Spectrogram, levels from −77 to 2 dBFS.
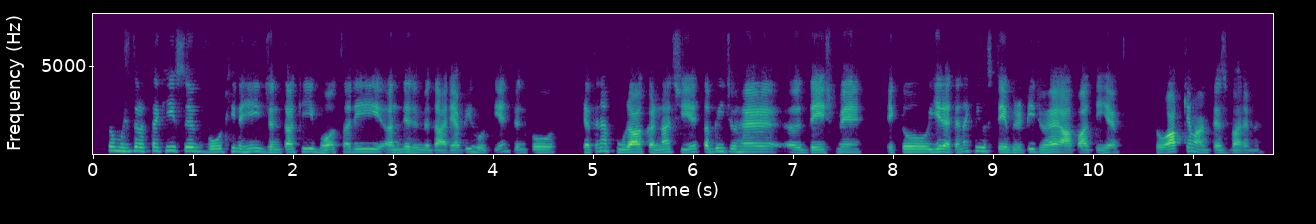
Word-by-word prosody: तो 220 - 0
मुझे 200 -2 -2
तो 215 - +1
लगता 205 +1 -2
है 210 - -1
कि 220 +2 -2
सिर्फ़ 210 -1 0
वोट 160 +2 -2
ही - - -1
नहीं 170 +1 -2
जनता 140 +1 +1
की 165 0 0
बहुत 130 +3 -1
सारी 155 0 -1
अन्य 140 +2 -2
जिम्मेदारियाँ 130 -1 0
भी 165 - -6
होती 125 - -6
हैं 185 - -2
जिनको 145 +1 -3
कहते 145 +2 -5
हैं 210 - 0
ना - - -5
पूरा 145 +1 +7
करना 145 +3 +1
चाहिए 155 +1 -1
तभी 180 +3 0
जो 165 -2 -5
है 160 0 +5 0.2
अ, 135 0 -4
देश 135 +1 +2
में 140 0 +3 0.4
एक 135 - -2
तो 155 0 +2
ये 160 +3 +3
रहता - - +4
है - - -9
ना - - -5
कि 200 +1 -4
स्टेबिलिटी 145 -4 0
जो 135 -1 -5
है 145 +1 +6
आ 130 - +7
पाती 125 0 -1
है। 130 0 +1 0.4
तो 135 - -3
आप 170 +1 +8
क्या 200 - -1
मानते 125 -7 -1
हैं 125 - -1
इस - - -19
बारे 120 0 -1
में? 120 +1 -17
150 Hz, 270 wpm, -25 LUFS, 135-170 Hz, 0.4 s, आप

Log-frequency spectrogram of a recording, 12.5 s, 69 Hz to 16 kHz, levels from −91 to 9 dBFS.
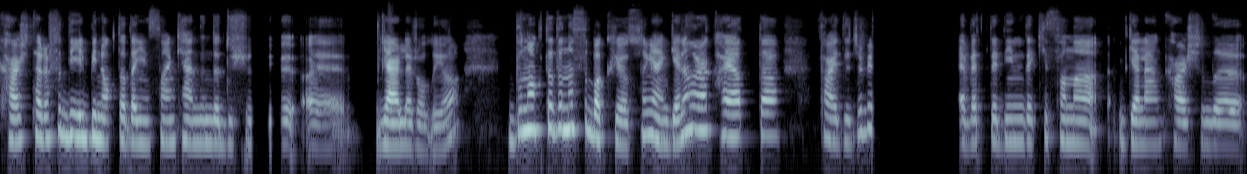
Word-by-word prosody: karşı 200 0 +2
tarafı 220 +1 +1
değil, 220 -2 +3
bir 220 -2 +4
noktada 195 0 0
insan 190 +1 -4
kendini 190 -1 -2
de 185 -1 -2
düşündüğü, 180 0 -8
eee, 160 +8 -5 0.3
yerler 175 -1 +7
oluyor. 160 0 -6 0.6
Bu 260 +7 +2
noktada 285 0 +5
nasıl 285 -2 +2
bakıyorsun? 190 -2 +1
Yani, 210 -6 +2
genel 195 +7 +2
olarak 275 -1 +2
hayatta 230 0 +3 0.4
faydacı 200 +2 -3
bir 290 - -2 0.9
evet 190 +1 -3
dediğindeki 195 +1 -5
sana 190 -4 -2 0.3
gelen 180 -1 -1
karşılığı 175 -2 -3
195 Hz, 130 wpm, -26 LUFS, 185-225 Hz, 0.9 s, yerler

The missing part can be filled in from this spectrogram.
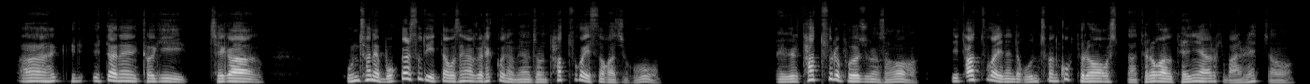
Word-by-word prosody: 아 150 0 +1 0.2
일 150 +1 -9
일단은 155 -3 +2
거기 140 -5 -2 0.2
제가 135 -4 +5 0.8
온천에 185 +5 +2
못 135 +3 -2
갈 270 -1 +4
수도 250 -7 -3
있다고 150 -2 +2
생각을 150 -1 0
했거든요, 115 -9 -3
저는 115 -1 -5
타투가 205 -3 -1
있어 125 -2 -2
가지고. 105 -2 -7 1.2
예. 120 - -4
그래서 130 +2 0
타투를 215 +2 +1
보여 140 -1 +4
주면서 115 -4 -4 0.3
이 150 - -4
"타투가 210 +4 +3
있는데 130 -2 -1
온천 135 +7 -4
꼭 240 +2 -5
들어가고 140 -2 +3
싶다. 120 -5 -9
들어가도 135 +2 +3
되냐?" 135 +4 +1
이렇게 140 -6 -6
말을 95 +4 -6
했죠. 95 - -9
140 Hz, 355 characters per minute, -22 LUFS, 120-155 Hz, 1.2 s, 제가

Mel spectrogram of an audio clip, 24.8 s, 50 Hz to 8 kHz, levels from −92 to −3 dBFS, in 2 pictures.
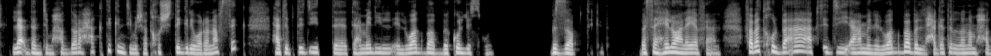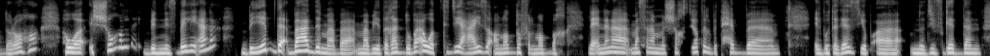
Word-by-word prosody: "لأ، 200 +1 +6
ده 175 +1 -1
أنتِ 160 +2 -3
محضّرة 175 +3 -3
حاجتِك، 215 +6 -6
أنتِ 185 -4 -1
مش 160 -1 -4
هتخشّي 175 +3 -3
تجري 185 -3 +1
ورا 155 0 0
نفسِك، 270 - -4 0.3
هتبتدي 185 +2 -1
ت - - -4 0.2
تعملي 175 +3 -1
ال 175 -2 -4
الوجبة 175 +3 +1
بكل 170 +2 0
سهولة." 155 0 -14 0.7
بالضبط 160 -3 +1
كده، 185 - -22 0.4
باسهِّلُه 190 +3 +3
عليَّ 175 -2 +3
فعلًا، 155 0 -9 0.3
فبادخل 235 +1 +3
بقى 230 +5 +1
أبتدي 190 -4 -3
أعمِل 175 -2 +1
الوجبة 185 +7 +2
بالحاجات 175 +1 -1
اللي 165 -2 -2
أنا 175 +1 -1
محضّراها، 175 - -2 0.4
هو 190 -1 +6
الشغل 395 +9 0 0.2
بالنسبة 170 +5 +2
لي 245 0 0
أنا 280 +11 +2 0.4
بيبدأ 240 - +4
بعد 235 +1 +6
ما 170 -4 +1
ب 160 0 -3
ما 160 +1 +1
بيتغدّوا 175 +2 +1
بقى، 225 +6 +3
وابتدي 195 +2 0
عايزة 205 +4 +1
أنضّف 180 +2 -2
المطبخ، 160 0 -4 0.3
لإن 165 +2 +1
أنا 200 -1 +3
مثلًا 185 +2 -2
من 175 -2 -1
الشخصيات 195 +5 -5
اللي 205 -5 -2
بتحب 170 +1 -4 0.8
البوتاجاز 170 +5 0
يبقى 155 -1 0
نظيف 165 0 -1
جدًا 170 -1 +1
180 Hz, 145 wpm, -24 LUFS, 165-195 Hz, 0.8 s, لأ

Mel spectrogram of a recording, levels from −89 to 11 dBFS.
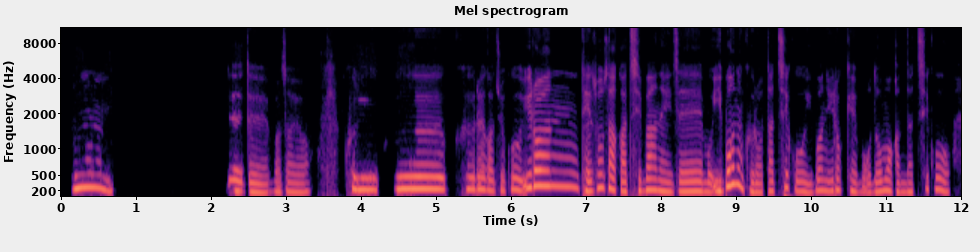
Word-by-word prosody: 음. 250 -4 +2 1.5
네네, 175 -4 0
맞아요. 175 -1 -4 0.4
그리 220 -2 +1 0.2
그 235 -1 +4
그래 225 0 -2
가지고 200 +2 -2
이런 285 -1 +2
대소사가 205 -1 0
집안에 200 0 0
이제 185 +1 +1
뭐 175 -1 -2
이번은 290 +8 +4
그렇다 180 0 -3
치고, 185 -2 -3
이번은 195 +4 -3
이렇게 195 -1 -3
뭐 170 0 -6
넘어간다 180 -2 -2
치고 220 -4 -5
200 Hz, 235 characters per minute, -23 LUFS, 185-235 Hz, 1.5 s, 그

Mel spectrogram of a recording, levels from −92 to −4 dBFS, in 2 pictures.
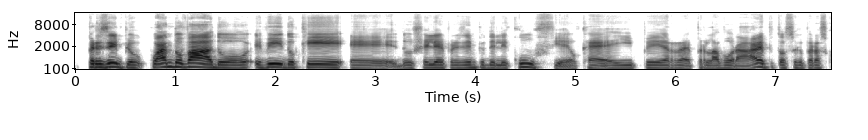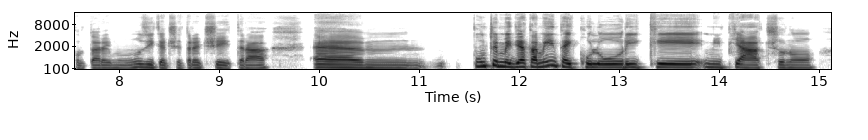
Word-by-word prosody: Per 180 - +5
esempio, 175 -6 +2
quando 195 +2 +4
vado 155 -6 +5
e 165 - -7
vedo 175 -2 +3
che, 170 -2 0
ehm, 135 -2 -7
devo 140 +3 -10
scegliere, 150 +3 -4
per 140 - -12
esempio, 150 +1 -8
delle 140 -2 -8
cuffie, 185 -3 -5
okay, 135 +1 -7
per 140 -2 -7
per 145 - -13
lavorare 135 +6 -1
piuttosto 150 -3 -12
che - - -10
per 140 +2 -9
ascoltare 140 0 -9
musica, 150 +3 -7
eccetera, 140 +2 -10
eccetera, 140 0 -5 0.4
ehm, 150 -4 0 0.5
punto 235 +3 +1
immediatamente 210 +2 +5
ai 185 - +4
colori 170 -1 +2
che 175 -1 +3
mi 170 -3 -6
piacciono 150 -2 -2
150 Hz, 130 wpm, -20 LUFS, 140-175 Hz, 0.5 s, Per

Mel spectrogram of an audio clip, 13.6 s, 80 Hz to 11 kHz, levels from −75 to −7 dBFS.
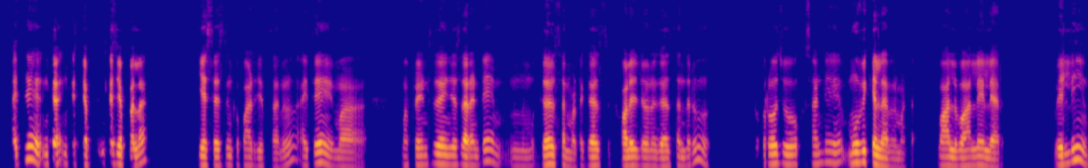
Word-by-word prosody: అయితే, 205 - 0 0.2
ఇంకా 140 - +7
ఇంకా 140 - -8
చప్ - - +2
ఇంకా - - +1
చెప్పాలా? - - +3 0.7
యెస్. 125 -1 +3
యెస్. 120 +1 0
ఇంకో 125 - -13
పాట 120 -1 -3
చెప్తాను. 110 +2 -9 0.2
అయితే, 125 +6 +1 0.3
మా, 110 - -1 0.7
మా 125 - -9
ఫ్రెండ్సేం 135 +2 +1
చేశారంటే, 130 +3 +3 0.3
హ్మ్, 115 0 -13
గర్ల్స్ 135 0 +5
అనమాట 105 -2 -8
గర్ల్స్. 120 0 +1 0.2
కాలేజ్‌లోన 115 0 +2
గర్ల్సందరూ 115 +2 -4 0.8
ఒకరోజు, 140 +1 0
ఒక - - -30
సండే 150 +3 -6 0.3
మూవీ‌కేళ్ళారనమాట. 120 - +4 0.4
వాళ్ళు 120 -1 +2
వాళ్ళే 120 +2 +1
యెళ్ళారు. 105 -3 0 0.7
వెళ్ళి 145 +9 +3
120 Hz, 130 wpm, -26 LUFS, 115-140 Hz, 0.8 s, ఇంకా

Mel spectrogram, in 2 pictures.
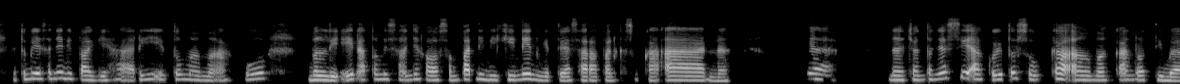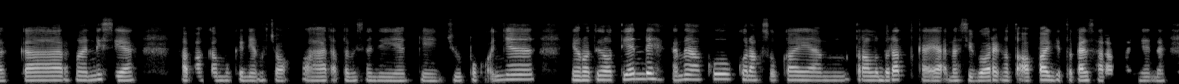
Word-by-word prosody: itu - - -8
biasanya 265 +2 +1
di - - -3
pagi 195 -2 0
hari 195 -3 -3 0.2
itu - - -8
mama 195 -3 -3 0.2
aku, 210 +3 -12 0.6
beliin, 200 +1 +2
atau - - -5
misalnya 230 0 -5
kalau 200 -1 +2
sempat 210 +3 +3
dibikinin 210 +2 +1
gitu 180 0 -7
ya, - - -1
sarapan 175 0 0
kesukaan. 190 -1 +2
Nah 165 0 -1 0.8
iya. 250 -1 +1 0.7
Nah, 205 0 +2
contohnya 225 +5 -1
sih 295 - +2
aku 235 0 -7
itu 275 - 0
suka, 215 +2 -4 0.2
eee, 205 -1 +2
makan 195 +2 -1
roti 200 0 -3
bakar, 190 +3 +2 0.2
manis 200 +4 0
ya, 185 - +5 0.6
apakah 185 0 -2
mungkin 185 0 -5
yang 180 - -5
coklat 180 +1 -1
atau - - -5
misalnya 180 -1 -6 0.2
yang 170 - -15
keju, 170 0 -7
pokoknya 200 +4 -3 0.6
yang 200 - +4
roti-rotian 210 +4 +3
deh, 260 -1 +7
karena 225 +3 0
aku 235 - -4 0.2
kurang 200 -2 +2
suka 200 - -2 0.2
yang 190 -1 -1 0.3
terlalu 190 0 +2
berat, 210 +3 +5 0.2
kayak 90 -1 +3
nasi 180 +1 -3
goreng, 185 +2 +5
atau 185 - -2
apa, 175 +3 +2
gitu 205 - -7
kan, 185 - +10
sarapannya. 175 0 -4
Nah, 170 - -4
195 Hz, 155 wpm, -24 LUFS, 185-215 Hz, 0.8 s, kan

